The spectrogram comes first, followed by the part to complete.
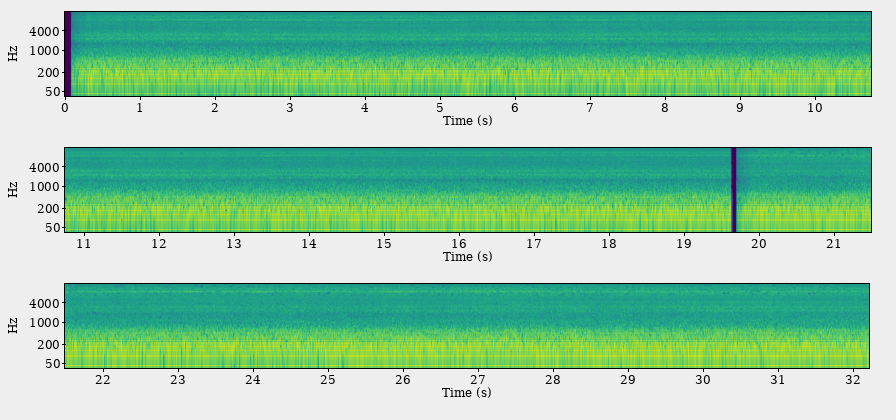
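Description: The engine and propeller of a single-engine propeller aircraft running with a steady drone in flight, heard from inside the cockpit. The sound cuts out for an instant about two-thirds of the way through.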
